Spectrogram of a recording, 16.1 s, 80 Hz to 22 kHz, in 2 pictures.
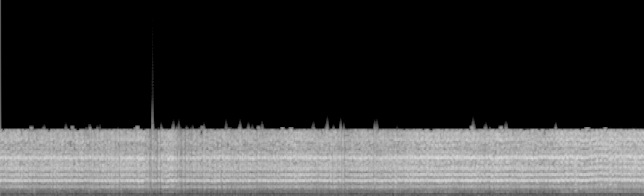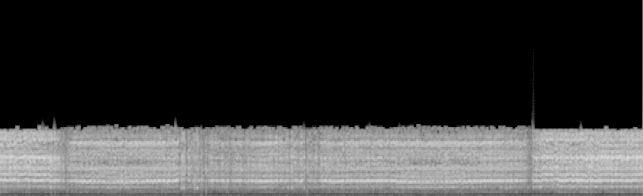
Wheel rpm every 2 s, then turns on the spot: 170, 170, 160, 170, 160, 160, 160, 160.
none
